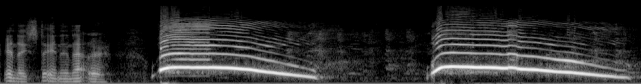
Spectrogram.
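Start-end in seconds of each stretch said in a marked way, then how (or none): 1.5-6.3 very high, loud whooping cheer; fan whoop. Retold or imitated. Preacher imitating painted football fans, loud high whoop.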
